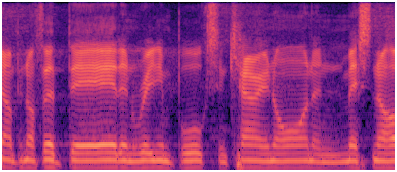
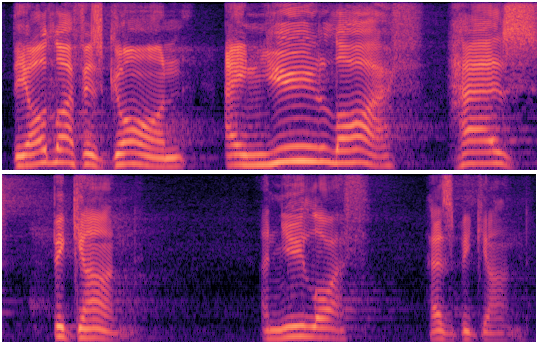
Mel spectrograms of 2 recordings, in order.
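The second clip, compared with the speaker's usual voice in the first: slow, weighty Bible reading; solemn, drawn-out declaration with pauses; scripture reading; slower than usual. Real, not acted. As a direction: stretch each phrase out and let it land. Reads scripture to congregation.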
